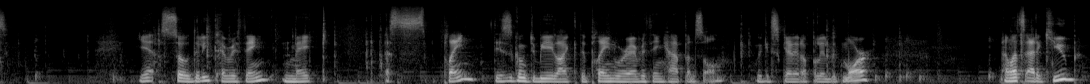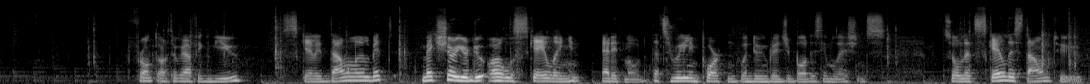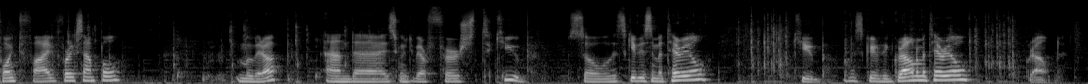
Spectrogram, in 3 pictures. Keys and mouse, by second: 0.3 middle click, 1.4 a, 1.6 x, 2.0 shift+a, 2.9 Tab, 3.3 s, 4.6 middle click, 6.8 middle click, 7.4 s, 8.3 Tab, 8.4 shift+click, 8.8 shift+click, 9.1 click, 9.9 click, 10.2 shift+a, 11.8 KP_1, 12.6 shift+middle click, 12.9 Tab, 13.1 g, 14.3 s, 15.6 middle click, 19.7 KP_1, 20.5 s, 22.3 Tab, 22.4 g, 23.6 click, 24.1 alt+z, 24.3 click, 24.7 alt+z, 24.9 click, 25.3 shift+click, 25.8 middle click, 26.8 middle click, 28.7-30.0 drag, 31.0-32.3 drag.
